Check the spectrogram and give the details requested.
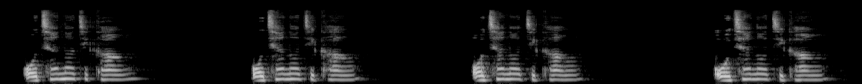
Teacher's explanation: お茶の時間连在一起就一直读成了一个高音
